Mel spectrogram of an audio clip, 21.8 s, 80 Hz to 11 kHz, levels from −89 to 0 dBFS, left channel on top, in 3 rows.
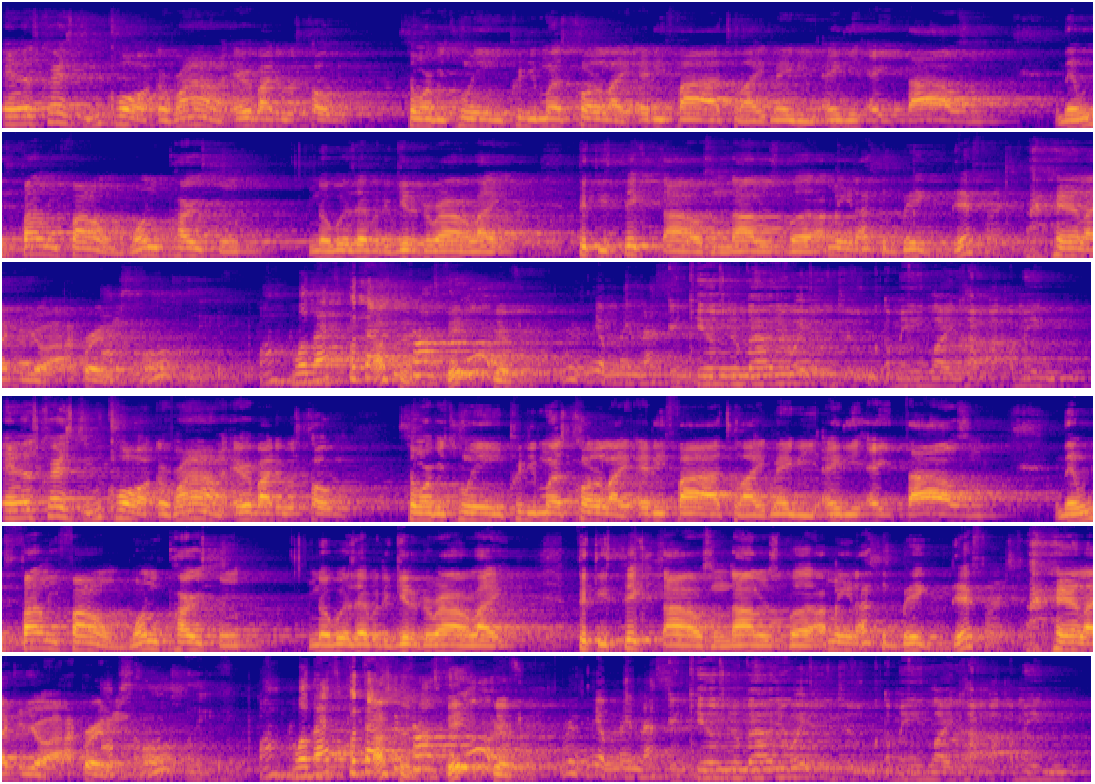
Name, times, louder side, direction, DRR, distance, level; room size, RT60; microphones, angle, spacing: voice 1, 0.0-2.3 2.7-8.9 9.3-15.7 17.0-18.0, right 3 dB, 85° right, 8 dB, 1.1 m, -24 dB
sound 1, 10.7-17.2 17.6-17.7, left 1 dB, 25° left, 3.6 m, -46 dB
voice 2, 15.2-16.0 16.3-17.9 18.3-18.9, right 2 dB, 40° right, 3 dB, 2.3 m, -27 dB
voice 3, 19.0-21.5, equal, 5° right, 3 dB, 3.9 m, -33 dB
29.5 x 23.5 x 8.1 m, 2.5 s
head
